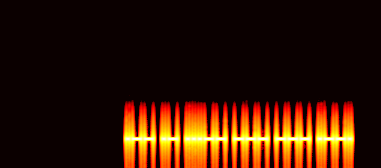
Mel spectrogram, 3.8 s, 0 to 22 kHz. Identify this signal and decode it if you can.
Morse code, heard as a keyed tone, about 40 wpm, 700 Hz. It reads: WA3OOP
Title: USA Call Signs Repeated 3x 40wpm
